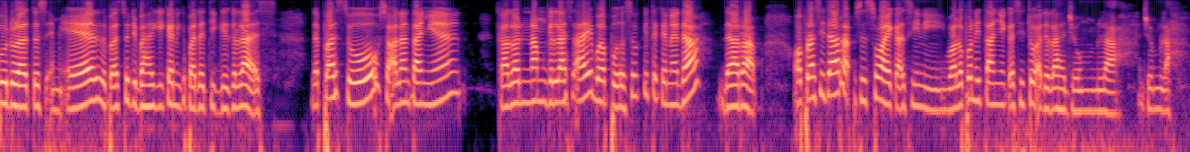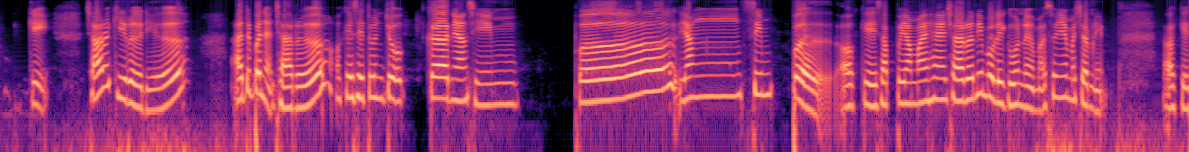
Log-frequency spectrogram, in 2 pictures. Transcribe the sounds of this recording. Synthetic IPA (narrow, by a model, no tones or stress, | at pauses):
ibuduəɾat̪ʊsɛ̰mɛlːəpast̪udibaɦaɡikankəpadat̪iɡaɡəlas | ləpast̪usoalant̪aɲə | kalawnãmɡəlasaibəapəsukit̪akənadahdaɾap̚ʔopəɾasidaɾap̚səsuajkaʔsiniwalawpʊndit̪aɲəkaʔsit̪uadalahd͡ʒumlahd͡ʒumlahoket͡ʃaɾəkiɾədiəʔa̰dabaɲak̚t͡ʃaɾəokes̬ajət̪uɲd͡ʒʊʔkanjaŋsim | pəljaŋsimpəlo̰kesapəjaŋmajɦat͡ʃaɾənibolɛhɡunə̃maʔsuʔɲamat͡ʃamniʔo̰ke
